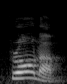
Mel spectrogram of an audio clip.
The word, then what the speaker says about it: প্রণাম: যেমন প্রভাত, প্রত্যয়, প্রণাম, ঠিক আছে? এইখানে এটা কিন্তু অ এর মতো উচ্চারণ হচ্ছে, কারণ হচ্ছে এইখানে এইটা হচ্ছে অ বা আ আছে, ঠিক আছে?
